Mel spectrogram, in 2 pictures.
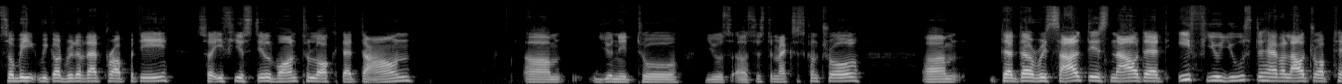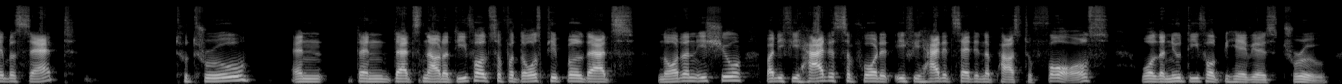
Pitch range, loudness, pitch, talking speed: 130-160 Hz, -23 LUFS, 145 Hz, 185 wpm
